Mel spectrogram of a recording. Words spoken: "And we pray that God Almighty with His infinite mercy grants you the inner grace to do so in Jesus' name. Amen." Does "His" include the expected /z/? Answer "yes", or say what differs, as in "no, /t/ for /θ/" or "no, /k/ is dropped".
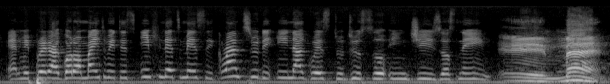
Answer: no, /s/ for /z/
